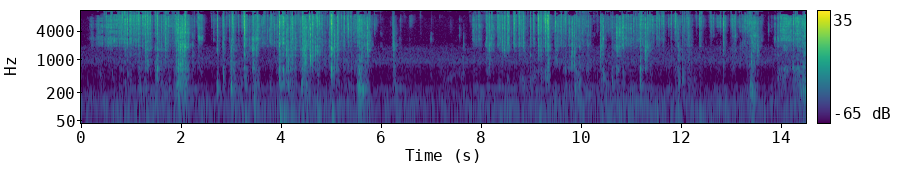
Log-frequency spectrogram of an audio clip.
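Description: A knife blade cuts into the scored grid of a solid, cream-colored bar of dry soap held in the hand, crumbling small cubes off. The result is a run of dry, bright, crisp crunching and crackling scrapes with almost no low end, in two busy stretches separated by a short quiet pause in the middle.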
